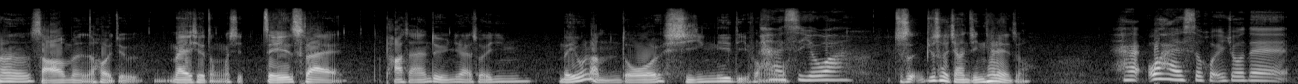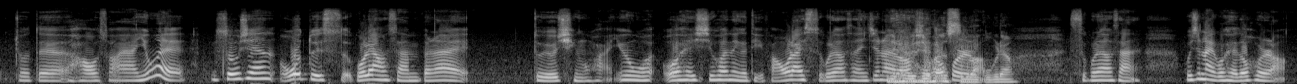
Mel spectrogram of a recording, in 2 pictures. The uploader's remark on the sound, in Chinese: 本期播客在赞拉河河边录制，所以会有点杂音请各位谅解。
